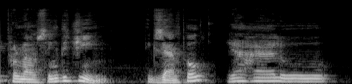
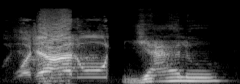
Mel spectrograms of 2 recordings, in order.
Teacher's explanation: In this case, we can barely hear the jim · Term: weakly pronouncing the jim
